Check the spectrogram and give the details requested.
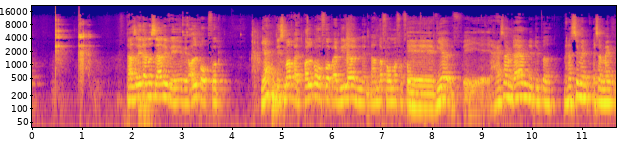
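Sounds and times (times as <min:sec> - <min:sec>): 
glasses clinking during a toast: 0:00.5 - 0:01.5, 0:02.8 - 0:04.4
speech: 0:01.0 - 0:03.9, 0:04.5 - 0:11.6.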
